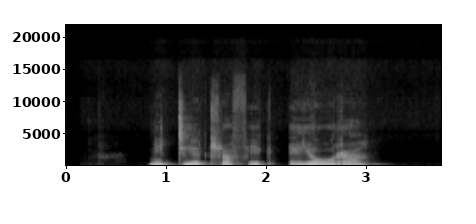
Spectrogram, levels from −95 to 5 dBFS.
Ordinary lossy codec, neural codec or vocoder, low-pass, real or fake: none; vocoder, 44.1 kHz, 128 mel bands every 256 samples, BigVGAN v2; 19.8 kHz; fake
